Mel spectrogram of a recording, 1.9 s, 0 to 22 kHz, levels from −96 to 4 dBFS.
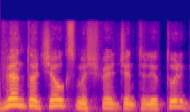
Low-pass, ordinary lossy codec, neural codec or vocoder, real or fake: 10.8 kHz; AAC, 64 kbps; codec, 24 kHz, 0.5 kbps, DualCodec; fake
